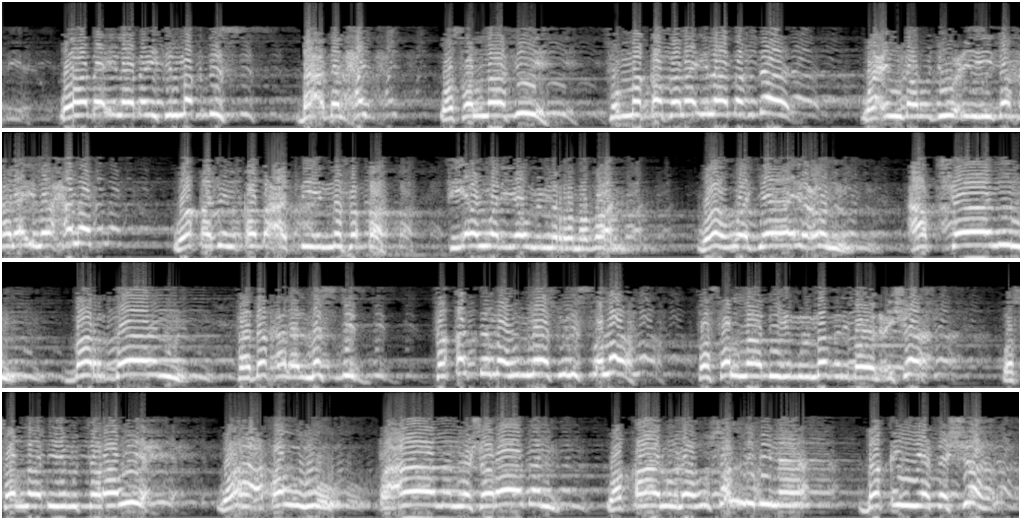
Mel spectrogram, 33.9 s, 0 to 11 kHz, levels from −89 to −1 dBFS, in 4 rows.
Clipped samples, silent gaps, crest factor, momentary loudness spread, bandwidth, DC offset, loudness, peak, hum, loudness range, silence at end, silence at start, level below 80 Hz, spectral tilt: 2%; none; 6 dB; 14 LU; 8.8 kHz; 0.6%; -6 LUFS; 0 dBFS; none; 2 LU; 0 s; 0 s; -40 dBFS; -5.5 dB/octave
